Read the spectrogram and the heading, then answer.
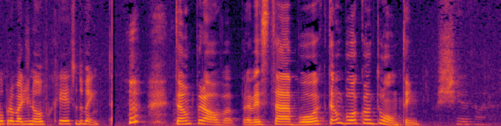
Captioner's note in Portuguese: rindo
